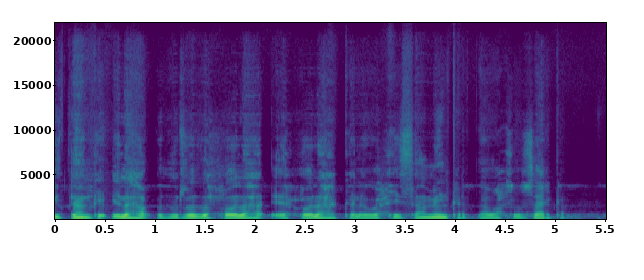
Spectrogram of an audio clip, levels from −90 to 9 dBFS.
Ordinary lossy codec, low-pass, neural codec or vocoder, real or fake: none; none; codec, 44.1 kHz, 7.8 kbps, Pupu-Codec; fake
